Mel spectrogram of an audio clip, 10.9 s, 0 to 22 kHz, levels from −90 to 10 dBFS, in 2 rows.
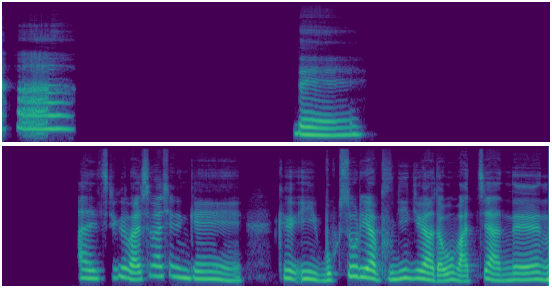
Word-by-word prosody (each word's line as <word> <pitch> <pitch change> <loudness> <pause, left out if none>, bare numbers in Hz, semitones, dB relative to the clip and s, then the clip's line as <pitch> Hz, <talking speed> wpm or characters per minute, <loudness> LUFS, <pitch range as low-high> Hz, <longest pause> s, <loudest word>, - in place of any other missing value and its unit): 아. 380 -2 -2 2.2
네. 210 -1 -1 2.6
아니 225 -2 0
지금 250 +3 -3
말씀하시는 265 +5 +1
게 210 -6 -2 0.4
그 230 - +2
이 210 -1 +1
목소리와 225 - +3
분위기와 205 +1 +2
너무 165 +4 +2
맞지 150 +6 0
않는 185 +2 +2
210 Hz, 155 characters per minute, -23 LUFS, 185-235 Hz, 2.6 s, 목소리와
